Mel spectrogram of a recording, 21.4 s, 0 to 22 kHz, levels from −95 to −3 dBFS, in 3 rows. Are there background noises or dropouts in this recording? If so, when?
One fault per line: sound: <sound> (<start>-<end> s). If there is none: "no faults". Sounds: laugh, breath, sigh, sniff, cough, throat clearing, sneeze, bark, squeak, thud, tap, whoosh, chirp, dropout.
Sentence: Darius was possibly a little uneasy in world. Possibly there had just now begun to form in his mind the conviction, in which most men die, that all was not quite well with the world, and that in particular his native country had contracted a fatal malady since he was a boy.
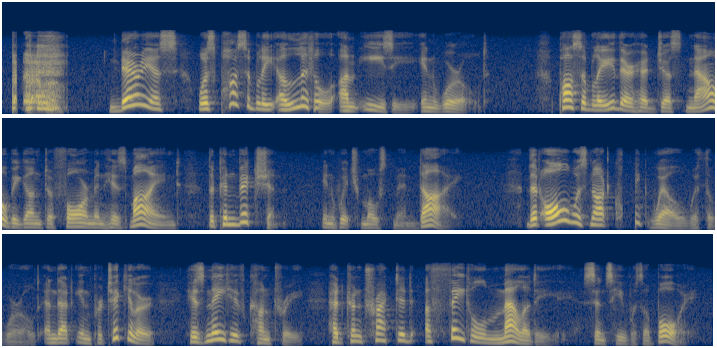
sound: throat clearing (0.1-0.7 s)
sound: dropout (13.3-13.5 s)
